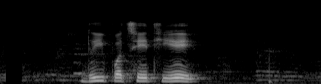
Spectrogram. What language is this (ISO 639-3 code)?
nep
